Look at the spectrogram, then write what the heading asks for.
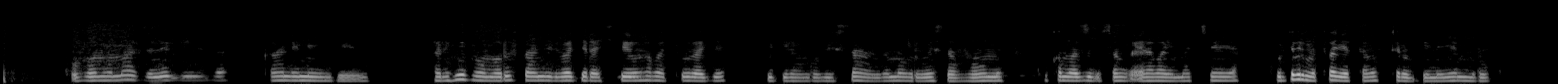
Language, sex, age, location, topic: Kinyarwanda, female, 25-35, Kigali, health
